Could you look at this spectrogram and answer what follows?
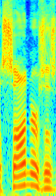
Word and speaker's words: Sanders: Now Saunders's name is spelled Sanders, SA N D Rs. However, it is pronounced Saunders just for reference for those out there.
